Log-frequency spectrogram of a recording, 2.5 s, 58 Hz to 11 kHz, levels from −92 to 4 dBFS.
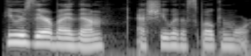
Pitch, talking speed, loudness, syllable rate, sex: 160 Hz, 260 wpm, -17 LUFS, 6.1 syllables/s, female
